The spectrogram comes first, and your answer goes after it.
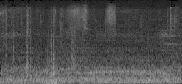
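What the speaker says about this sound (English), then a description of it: "So let's drive through San Dimas." A car drives through the streets of San Dimas, heard from inside as a steady, loud engine and road rumble with occasional faint higher whooshes of passing traffic and no talking.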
